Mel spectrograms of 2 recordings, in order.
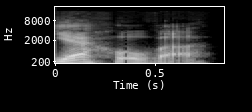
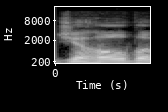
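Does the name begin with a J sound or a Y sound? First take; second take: Y sound; J sound. First: The name begins with a Y sound. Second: The name begins with a J sound.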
